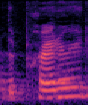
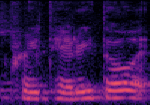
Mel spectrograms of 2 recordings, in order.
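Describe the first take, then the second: First: "preterite" said the English way; English pronunciation. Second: "pretérito" said the Spanish way; Spanish pronunciation. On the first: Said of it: "in English". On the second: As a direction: say "pretérito" with Spanish sounds, stressed on té. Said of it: "in Español". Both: Shown as a demonstration.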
